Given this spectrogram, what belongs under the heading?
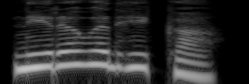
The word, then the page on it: ನೀರವತ್ತಿಗೆ: nīravattige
